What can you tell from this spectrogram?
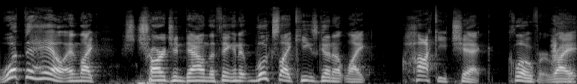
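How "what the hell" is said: mock very high-pitched screamed outburst. Retelling how Greymane stopped the feast: imitating someone screaming. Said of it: "He's screaming".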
